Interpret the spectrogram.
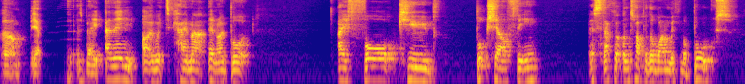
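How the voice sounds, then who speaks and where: A man's voice: mid-range voice, fairly even intonation, unhurried, pauses often. A man with an Australian accent chatting casually as a livestream host, rambling and easily sidetracked. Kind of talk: casual chat. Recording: roomy echo, faint noise.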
